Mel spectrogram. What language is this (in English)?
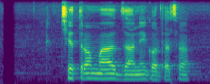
Nepali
